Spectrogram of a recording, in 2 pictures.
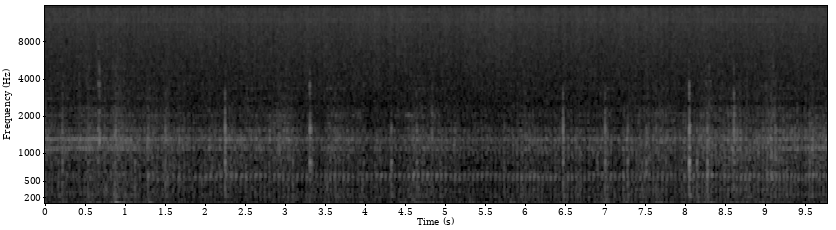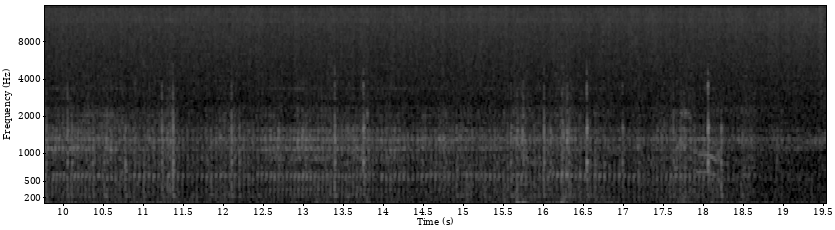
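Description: Yamaha Serow 250's single-cylinder engine running steadily at low revs, heard faintly, with scattered light clicks and a few dull low thumps.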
